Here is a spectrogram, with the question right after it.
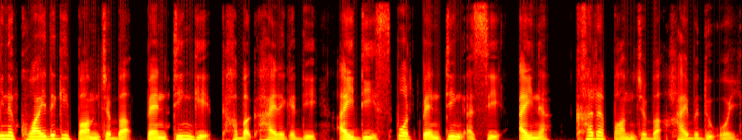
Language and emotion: Manipuri, neutral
